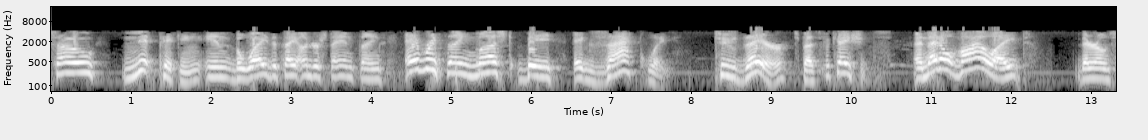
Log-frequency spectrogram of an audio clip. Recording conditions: poor sound quality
